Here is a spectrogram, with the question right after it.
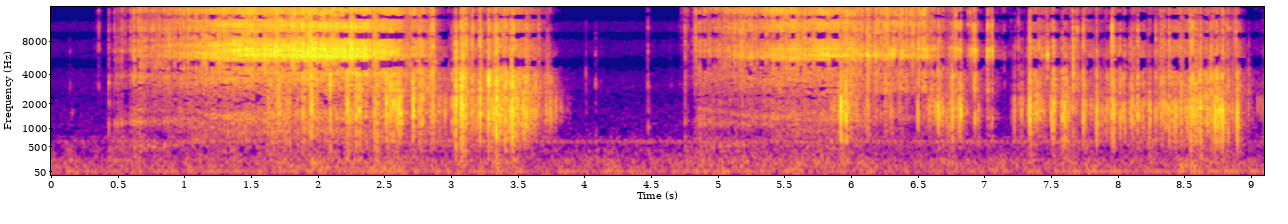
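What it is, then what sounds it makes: Dry bar soap being carved. A metal utility knife scratches and carves into a solid, palm-sized red Lux bar of dry soap held in the hand, scoring a grid and shaving off small cubes. Two long passes of dense, bright, crisp scraping and crumbly crunching are heard, separated by a brief pause near the middle.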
